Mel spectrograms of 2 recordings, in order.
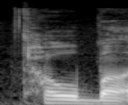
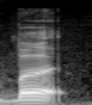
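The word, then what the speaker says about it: Tolbunt: American Poultry Association as a breed, but So spell it for me. fanciers are looking to do T-O-W. that. Polish T-O-L-B-U-N-T. Toll bunt. Toll bunt. Toll Bunt. bunt. Bunt. Toll bunt. T-O-L-B-U-N-T. We kept saying butt.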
